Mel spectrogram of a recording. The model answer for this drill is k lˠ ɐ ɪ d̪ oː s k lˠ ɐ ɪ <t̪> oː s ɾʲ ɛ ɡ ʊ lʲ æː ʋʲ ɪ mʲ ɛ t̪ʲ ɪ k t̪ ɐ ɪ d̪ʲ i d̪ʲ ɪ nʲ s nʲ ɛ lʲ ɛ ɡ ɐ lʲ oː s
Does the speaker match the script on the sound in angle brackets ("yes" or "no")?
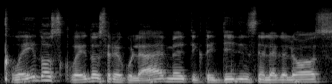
no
